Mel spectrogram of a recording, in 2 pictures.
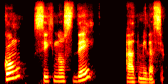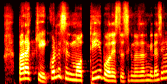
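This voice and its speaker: A teacher leads an online language lesson at an unhurried, deliberate pace. The pitch rises and falls expressively, and the teacher keeps stopping to ask whether the students are following. Points are explained with simple everyday examples. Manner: keeps checking understanding with "¿ya?". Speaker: Quechua teacher.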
